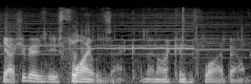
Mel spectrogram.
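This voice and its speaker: A male gaming host with a mild Essex English accent and an average-pitched voice. He rambles casually through his commentary, chatting to himself as he plays. Music runs clearly behind him. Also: racing. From Essex, England. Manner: chatty, talking to himself while playing.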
